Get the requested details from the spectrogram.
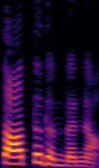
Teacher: ഉച്ചാരണ അവയവം എന്ന് പറയുന്നത് എവിടെയാണ് പല്ലിലാണ് ദന്തത്തിലാണ് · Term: ദന്ത്യം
